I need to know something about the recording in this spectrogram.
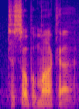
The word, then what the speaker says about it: Tsopahmocci: conclusion approach issue considerations to soap pomocai t-s-o-p-a-h-m-o-c-c-i pronounced to sopa makai and his five points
